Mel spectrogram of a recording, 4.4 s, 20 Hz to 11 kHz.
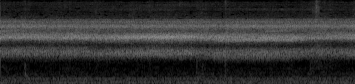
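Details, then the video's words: Many frogs call at once in the rain, their trills fused into a constant shimmering high drone, set against a dense low patter of rainfall with a few brief sharp taps. "Frogs in Rain 2 Hours of Frogs, Thousands of Frogs Singing"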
